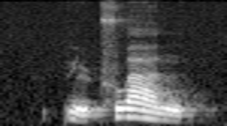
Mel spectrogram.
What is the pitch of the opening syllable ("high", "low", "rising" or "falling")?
low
